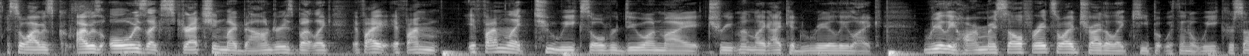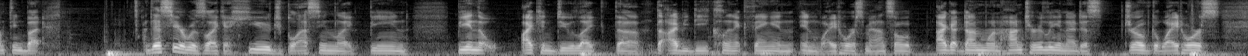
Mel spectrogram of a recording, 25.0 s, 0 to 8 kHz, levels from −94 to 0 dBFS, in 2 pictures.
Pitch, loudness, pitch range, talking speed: 105 Hz, -25 LUFS, 95-120 Hz, 200 wpm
